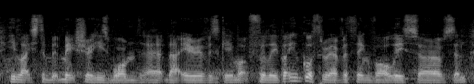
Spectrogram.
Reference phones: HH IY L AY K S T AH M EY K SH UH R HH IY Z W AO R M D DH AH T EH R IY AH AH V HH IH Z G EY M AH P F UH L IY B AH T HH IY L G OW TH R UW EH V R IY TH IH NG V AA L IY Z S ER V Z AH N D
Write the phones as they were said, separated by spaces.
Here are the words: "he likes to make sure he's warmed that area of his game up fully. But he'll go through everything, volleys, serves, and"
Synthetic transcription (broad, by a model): HH IY L AY K S T AH M EY K SH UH R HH IY Z W AO R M DH AH T EH R IY AH AH V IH Z G EY M AH P F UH L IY B AH T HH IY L G OW TH R UW EH V R IY TH IH NG V AA L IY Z S ER V Z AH N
